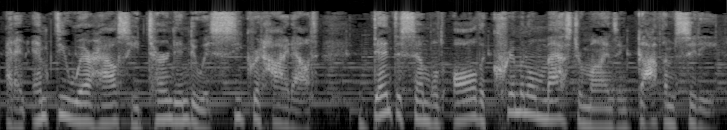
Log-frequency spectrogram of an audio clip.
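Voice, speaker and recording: High-pitched male dramatic story narrator. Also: lively intonation, normal speed. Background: music.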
